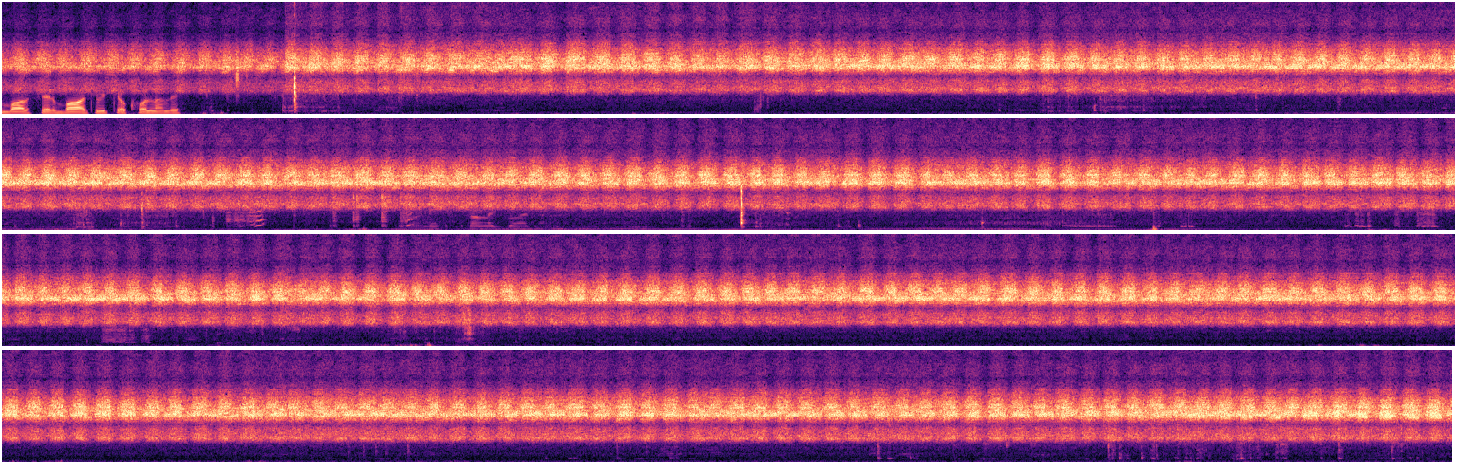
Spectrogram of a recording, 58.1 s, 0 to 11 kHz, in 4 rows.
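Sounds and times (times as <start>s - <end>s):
crickets chirring: 0.0s - 58.0s
handling clicks and knocks: 2.0s - 4.0s, 17.9s - 23.4s, 52.3s - 58.0s.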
